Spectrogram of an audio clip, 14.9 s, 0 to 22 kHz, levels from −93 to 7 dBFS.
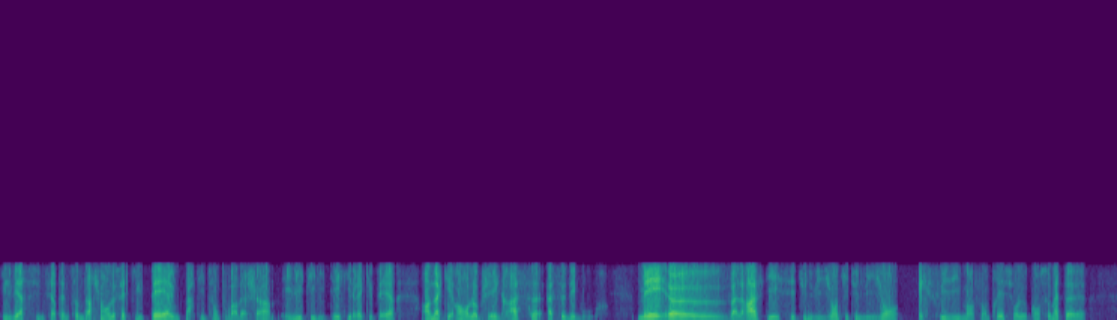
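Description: From start to finish the speech carries heavy G.726 ADPCM damage. The harsh, rasping hiss rises and falls with the speech level, which fits the codec's lowest 16 kbit/s mode, where each sample keeps only two bits of difference from an adaptive prediction and the quantisation error stays large. The sound is confined to a telephone band of roughly 200 Hz to 3.5 kHz, and nothing passes above 3.8 kHz.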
